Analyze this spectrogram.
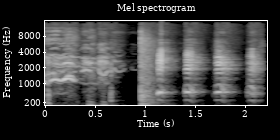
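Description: A donkey brays: a drawn-out, wavering cry followed by four loud, rhythmic honking bursts, heard alone without any talking.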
